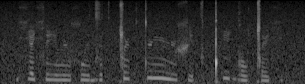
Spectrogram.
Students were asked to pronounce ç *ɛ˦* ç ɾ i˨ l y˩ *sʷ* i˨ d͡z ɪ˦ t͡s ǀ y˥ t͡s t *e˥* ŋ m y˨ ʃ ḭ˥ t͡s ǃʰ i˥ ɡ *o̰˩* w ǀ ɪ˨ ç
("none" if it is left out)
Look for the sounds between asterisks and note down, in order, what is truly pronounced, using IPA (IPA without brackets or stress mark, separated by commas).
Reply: ɛ˦, sʷ, y˥, o˩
